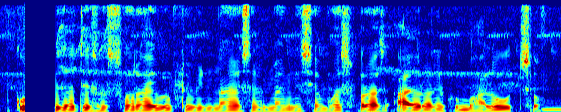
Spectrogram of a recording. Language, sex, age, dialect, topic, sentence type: Bengali, male, 18-24, Standard Colloquial, agriculture, statement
